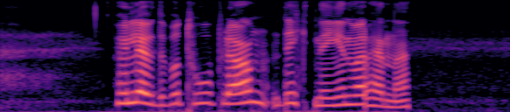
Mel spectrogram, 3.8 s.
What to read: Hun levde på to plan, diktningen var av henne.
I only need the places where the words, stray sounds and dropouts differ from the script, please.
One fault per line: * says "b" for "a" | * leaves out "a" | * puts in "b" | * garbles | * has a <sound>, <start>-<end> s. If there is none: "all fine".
all fine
